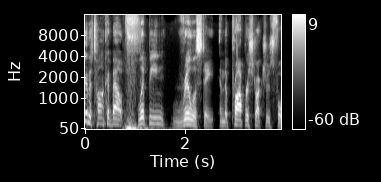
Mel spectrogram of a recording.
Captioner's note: loud whoosh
